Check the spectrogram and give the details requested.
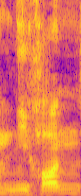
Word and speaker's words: Nihon: Mais en tout cas, fait que tu sais, c'est Ippon, Nihon, Sanbon. C'est Ich, ni San avec Hon à côté, mais à cause de la liaison, il rajoute Ippon, Nihon, Sanbon.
